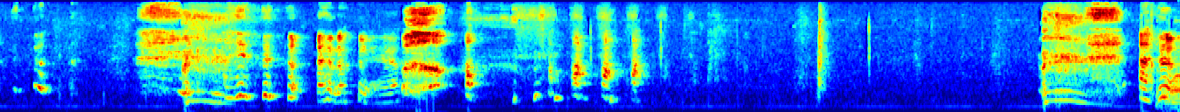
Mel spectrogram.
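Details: Adult with a baby, hiccupping with abrupt short gulping sounds amid laughter and chatter; the hiccups are said to give a stomach ache. Hiccups.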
